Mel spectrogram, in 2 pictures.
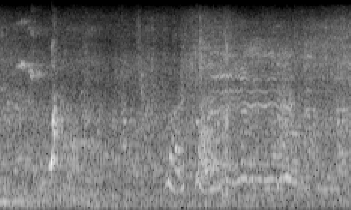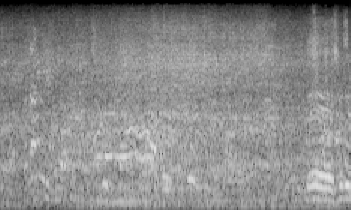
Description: Voices in the background and then a vehicle speeds by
